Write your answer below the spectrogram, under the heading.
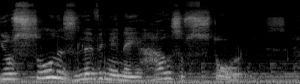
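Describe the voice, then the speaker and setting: With music playing behind her, a woman talks at a fairly slow pace. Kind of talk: poetry reading.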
